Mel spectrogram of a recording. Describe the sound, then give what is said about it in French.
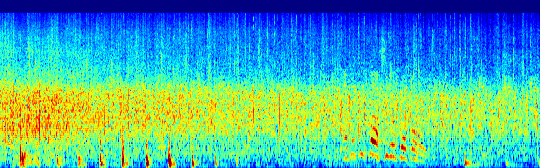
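Audience applause at a live comedy evening: dense, steady clapping that fills the whole clip at an even level, with a voice speaking over it. “Mesdames et messieurs, merci d'applaudir très fort le cancer de Pierre Desproges”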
